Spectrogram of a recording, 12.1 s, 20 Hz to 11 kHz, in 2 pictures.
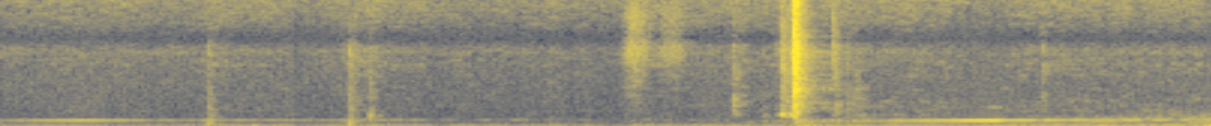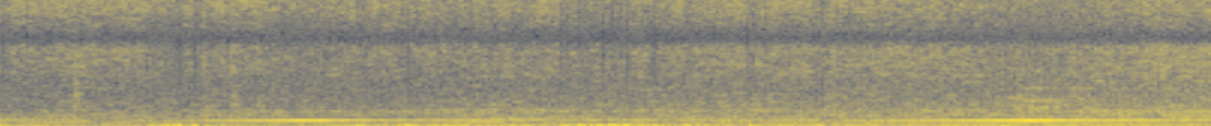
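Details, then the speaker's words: One of two vintage box fans (3-speed Fasco 120 V 1.1 A or 2-speed GE 115 V 3.6 A) running, motor just cleaned and serviced: a steady mid-pitched hum over a soft low drone; the motor hums, cause unclear. "Motor does have a hum to it, and I just cleaned and serviced this motor too."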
